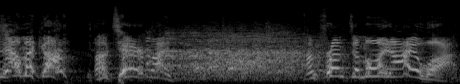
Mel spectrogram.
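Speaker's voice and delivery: high squealing mock panic; pompous scared Englishman. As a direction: camp terrified Brit. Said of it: "he's English, and he's very pompous".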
